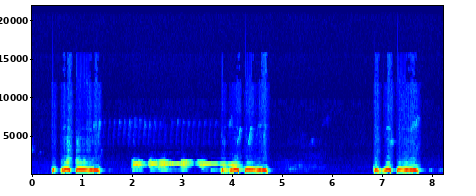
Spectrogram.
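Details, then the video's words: A spotted dove calling to lure wild doves, in the 'thổ cục dinh' voice style. It gives three quick coo phrases with long burred notes, while another bird's steady, wavering call sounds between the first two. "tiếng cu gáy gọi bổi nhanh nổi và rất sung mãn gáy gù xuất ngày, cu gay giong tho cuc dinh"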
